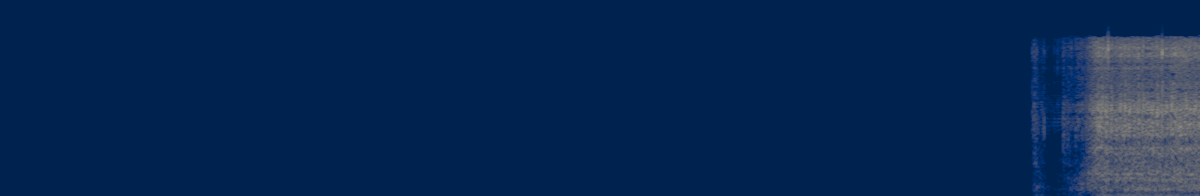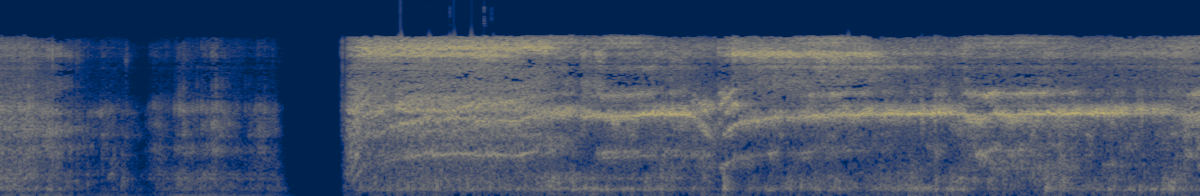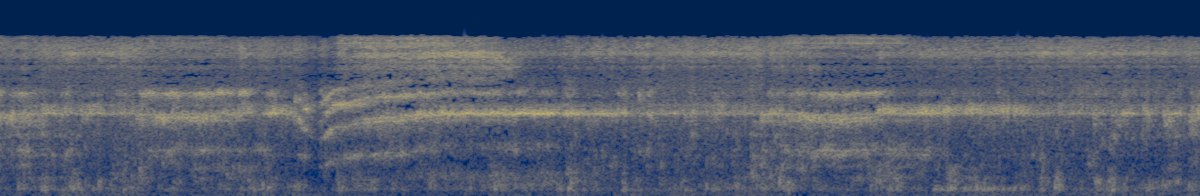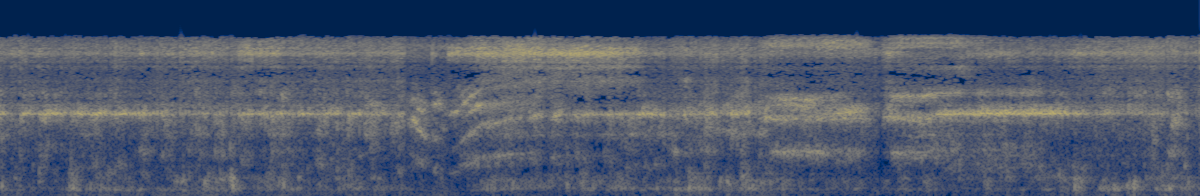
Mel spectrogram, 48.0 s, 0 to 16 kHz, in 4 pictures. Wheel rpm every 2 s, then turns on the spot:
0, 0, 0, 0, 0, 0, 20, 20, 170, 200, 220, 230, 230, 210, 220, 230, 230, 230, 230, 240, 180, 230, 220, 230.
12-14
